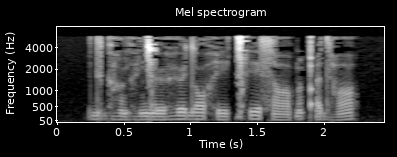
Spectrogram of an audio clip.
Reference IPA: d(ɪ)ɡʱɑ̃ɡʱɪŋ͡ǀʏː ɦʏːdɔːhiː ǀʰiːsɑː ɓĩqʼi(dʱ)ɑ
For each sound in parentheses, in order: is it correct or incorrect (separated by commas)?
correct, correct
